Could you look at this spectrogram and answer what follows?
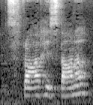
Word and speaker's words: Swadhisthana: I will attempt the Indian pronunciation, Swadhisthana.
